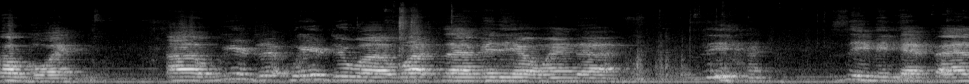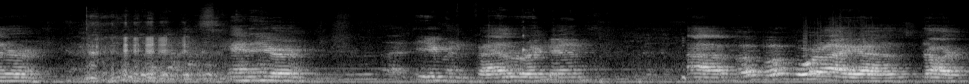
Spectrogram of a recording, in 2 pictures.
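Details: Adult male who states he was diagnosed with apraxia of speech (AOS), speaking at a Hall of Fame induction; apraxia of speech.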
